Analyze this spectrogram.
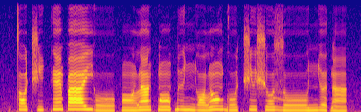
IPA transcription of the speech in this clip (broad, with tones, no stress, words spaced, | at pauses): tɔ˦t͡ʃi˧ kɛ̃˦paː˦joː˨ | ɔ̃˨lã˦k͡pɔ̃˦ ɓɨ˧ɲɔ˨lɔ̃˦ ɡo˨˦t͡ʃɨ˦ʃo˦ zoː˧ɲə˦˨ ɗã˨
